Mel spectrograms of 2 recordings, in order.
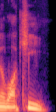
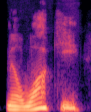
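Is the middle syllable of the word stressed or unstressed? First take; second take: unstressed; stressed. First: The middle syllable is not stressed. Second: The middle syllable carries the stress. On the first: The speaker calls it wrong. "She kept saying Milwaukee" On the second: The speaker calls it right. "Just put the accent on the wa"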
